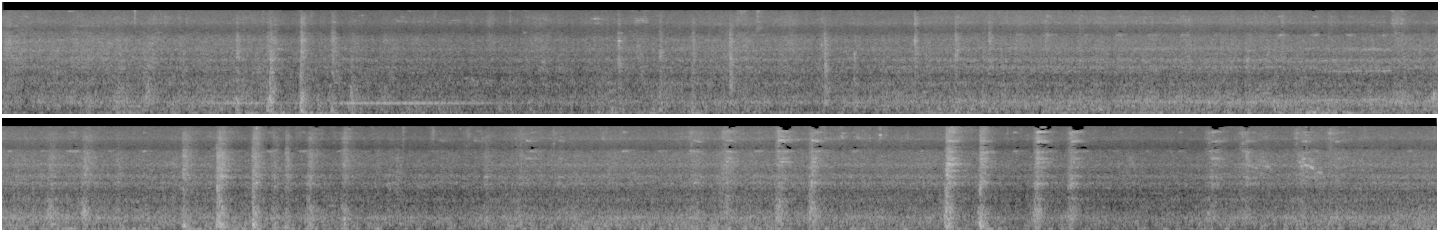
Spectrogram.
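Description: Indian Railways passenger coach running at speed, heard from its open doorway: a steady rumble of wheels on the rails with clickety-clack over the rail joints and sharper clacks at times.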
